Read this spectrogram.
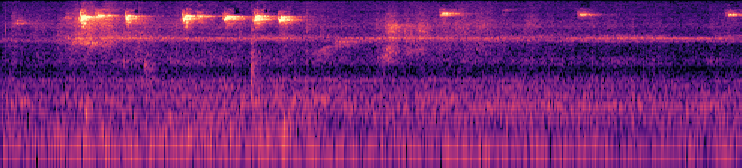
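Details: High, sharp chirping from a ring-tailed coati (Nasua nasua): a run of five or six brief squeaky notes in under two seconds, then sparse faint chirps, with a constant high hum and low rumble beneath.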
